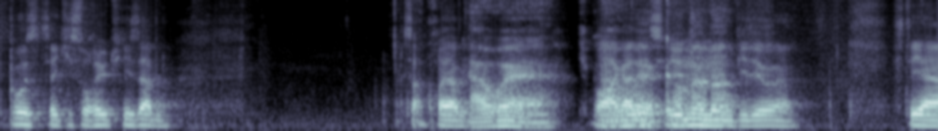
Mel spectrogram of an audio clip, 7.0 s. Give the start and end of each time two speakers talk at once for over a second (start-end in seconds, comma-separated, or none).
4.3-5.5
